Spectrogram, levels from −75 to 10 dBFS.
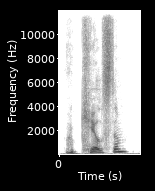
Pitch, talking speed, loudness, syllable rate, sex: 185 Hz, 145 wpm, -19 LUFS, 4.2 syllables/s, male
